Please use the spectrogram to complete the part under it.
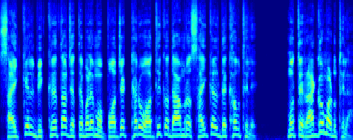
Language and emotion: Odia, angry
